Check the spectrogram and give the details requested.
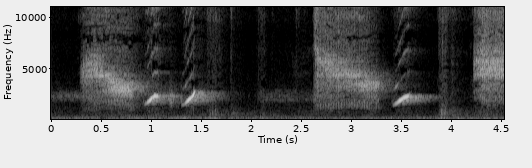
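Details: Vigorous male Ashy Tailorbird, played to restart tailorbirds that stopped singing. Rasping buzzy bursts and paired quick upslurred whistles, with gaps of quiet between phrases.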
